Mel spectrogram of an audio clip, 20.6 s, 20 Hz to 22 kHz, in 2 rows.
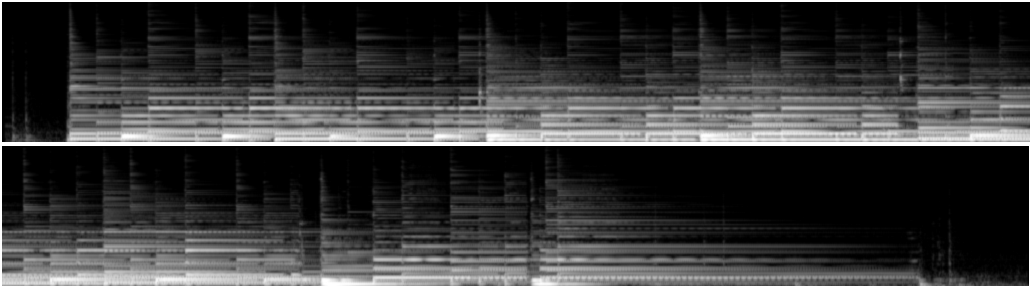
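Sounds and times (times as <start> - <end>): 
guitar test: 0.0 - 20.5.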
